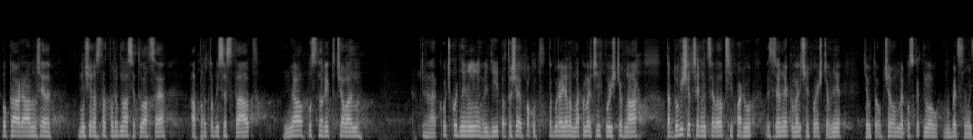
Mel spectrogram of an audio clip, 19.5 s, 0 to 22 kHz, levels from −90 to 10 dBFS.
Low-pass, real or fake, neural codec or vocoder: 7.2 kHz; fake; codec, 16 kHz, 1 kbps, FreqCodec, larger model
